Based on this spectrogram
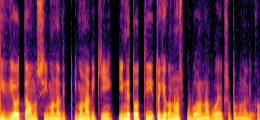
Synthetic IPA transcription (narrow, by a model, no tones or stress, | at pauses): iðio̞t̪i̥t̪ɐo̞mo̞simo̞nɐðiimo̞nɐðiciine̞t̪ot̪it̪o̞ʝe̞ɣo̞no̞spubo̞ɾonɐvɣoe̞ksot̪o̞mo̞nɐðikʰo̞̰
